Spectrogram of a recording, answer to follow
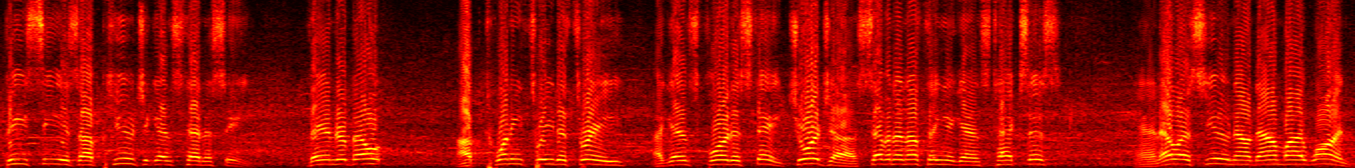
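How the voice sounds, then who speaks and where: A man's voice: high-pitched, lively intonation, a little slow, noisy background. A man calling American football play-by-play in short clipped phrases, repeating himself for emphasis. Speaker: play-by-play announcer.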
